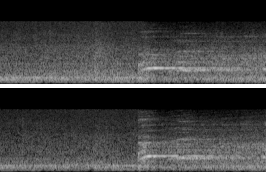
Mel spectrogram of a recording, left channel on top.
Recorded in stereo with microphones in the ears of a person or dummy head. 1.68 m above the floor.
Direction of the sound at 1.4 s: 75° right (ahead or behind).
